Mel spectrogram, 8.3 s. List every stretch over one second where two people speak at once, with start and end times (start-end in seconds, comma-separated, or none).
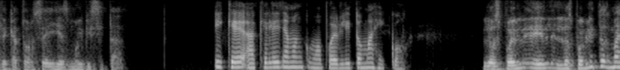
none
